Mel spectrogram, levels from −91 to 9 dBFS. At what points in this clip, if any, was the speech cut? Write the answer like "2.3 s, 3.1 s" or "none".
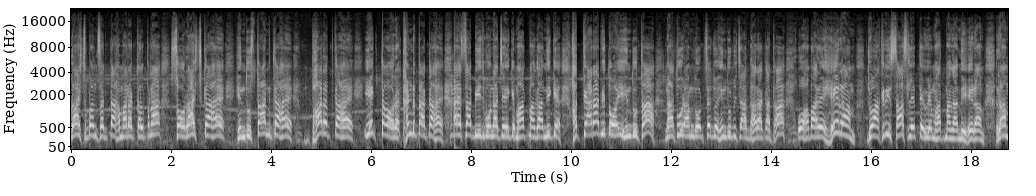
none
